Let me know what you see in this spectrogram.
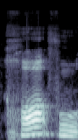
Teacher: خافوا، خواہ کو موٹا کرنا ہے، الف مدہ ہے، واو مدہ ہے، ایک الف کے برابر کھینچنا ہے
